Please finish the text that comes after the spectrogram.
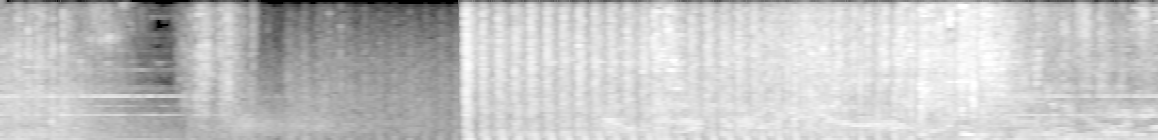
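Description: Rapid automatic weapon fire from the mobile battle royale game Apex Legends Mobile, a loud sustained burst of shots after a quieter stretch of game ambience, with faint voice callouts underneath.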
